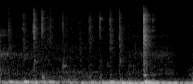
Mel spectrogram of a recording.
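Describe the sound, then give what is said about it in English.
Steady clatter of computer keyboard typing, a run of quick keystrokes with a couple of sharper, heavier clacks near the end, no voices present. “I ordered a new keyboard. So, like, that's... Five of the keys don't work.”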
